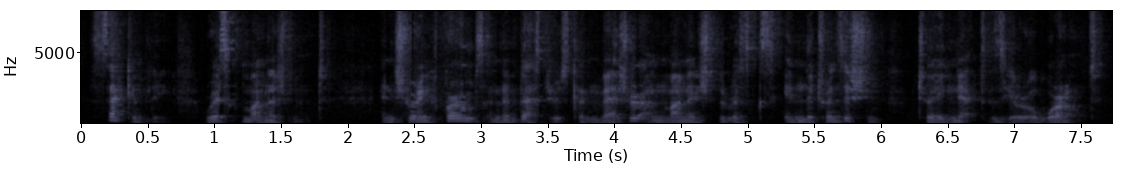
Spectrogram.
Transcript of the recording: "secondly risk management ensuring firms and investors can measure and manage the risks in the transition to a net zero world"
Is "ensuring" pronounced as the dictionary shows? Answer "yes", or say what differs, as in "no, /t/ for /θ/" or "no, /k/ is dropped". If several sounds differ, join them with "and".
yes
